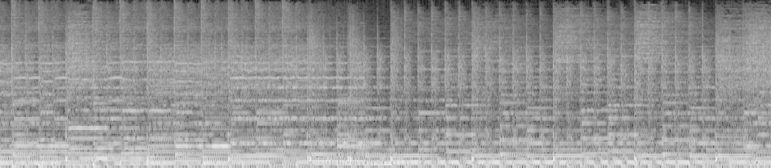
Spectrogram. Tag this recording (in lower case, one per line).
music
musical instrument
fiddle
